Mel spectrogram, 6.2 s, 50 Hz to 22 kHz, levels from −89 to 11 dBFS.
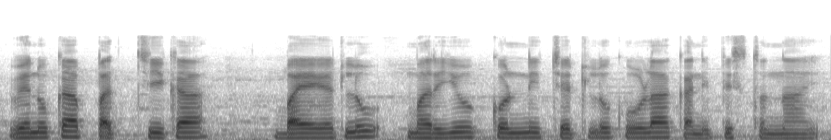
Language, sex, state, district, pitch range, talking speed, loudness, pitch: Telugu, male, Telangana, Hyderabad, 125-140 Hz, 75 wpm, -18 LUFS, 130 Hz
